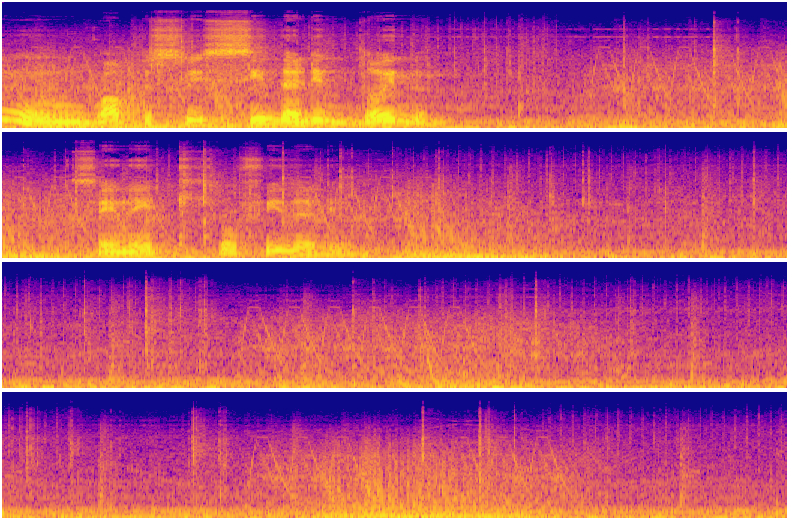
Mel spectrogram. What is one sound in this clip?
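A game's dragon breathes a roaring burst of fire.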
